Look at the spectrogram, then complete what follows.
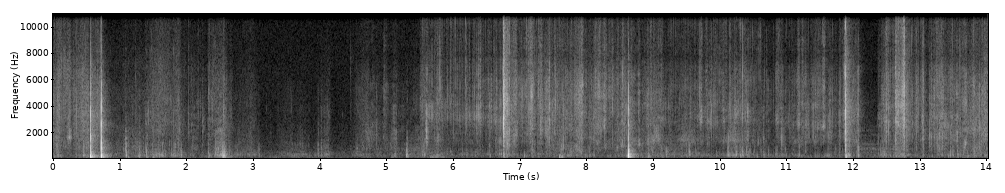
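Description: Crinkling, rustling and tearing of packaging as white protective sleeves and tape are pulled off the handles of a leather briefcase, broken by several sharp clicks and snaps.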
